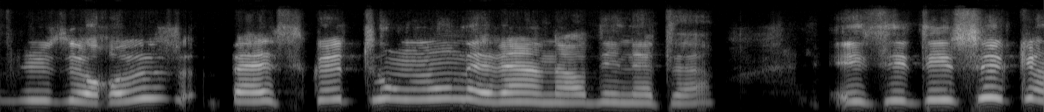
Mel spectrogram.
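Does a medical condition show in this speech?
Yes: cerebral palsy.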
